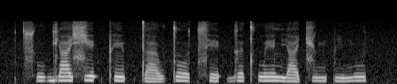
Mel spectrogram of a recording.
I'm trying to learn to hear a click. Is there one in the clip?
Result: no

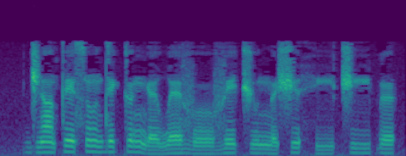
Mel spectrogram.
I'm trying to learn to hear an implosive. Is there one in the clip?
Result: yes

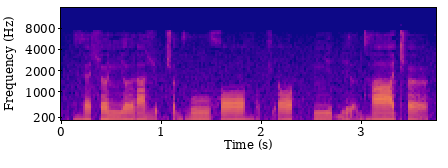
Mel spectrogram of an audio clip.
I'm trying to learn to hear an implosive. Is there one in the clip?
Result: yes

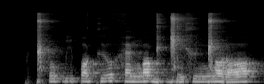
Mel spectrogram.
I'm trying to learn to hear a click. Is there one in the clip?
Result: yes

